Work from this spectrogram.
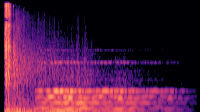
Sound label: Notification Capture The Flag; TankiOnline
